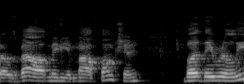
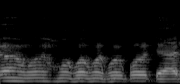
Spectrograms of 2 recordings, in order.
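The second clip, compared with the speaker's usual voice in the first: put-on play-acted startled, frightened young boy voice; 3 semitones lower, 9 dB quieter than usual. Speaker recalls his dad shaking him awake on a school night; retelling a scared wake-up. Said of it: "I thought I was gonna get my ass beat".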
